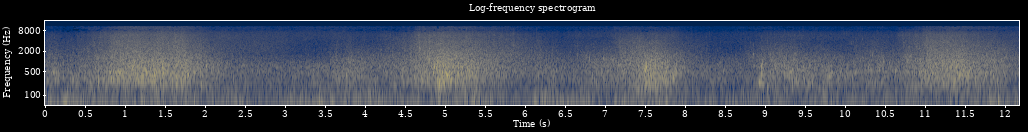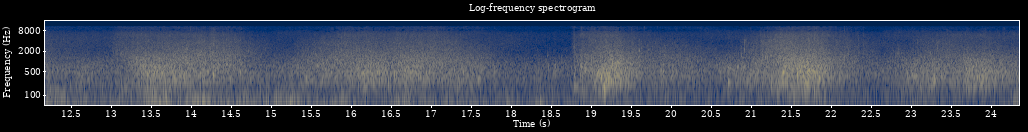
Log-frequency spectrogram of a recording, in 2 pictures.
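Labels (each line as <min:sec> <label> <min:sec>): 0:00.0 A steady, soft hum of ocean waves. 0:24.4
0:00.3 Sea waves gently crashing onto the shore, rhythmic and softly echoing. 0:02.4
0:04.0 Sea waves gently crashing onto the shore, rhythmic and softly echoing. 0:12.3
0:13.0 Sea waves gently crashing onto the shore, rhythmic and softly echoing. 0:14.8
0:15.3 Sea waves gently crashing onto the shore with a rhythmic, soft echo. 0:19.9
0:20.7 Sea waves gently crashing onto the shore with a rhythmic, soft echo. 0:22.3
0:23.0 Sea waves gently crashing onto the shore, rhythmic and softly echoing. 0:24.4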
